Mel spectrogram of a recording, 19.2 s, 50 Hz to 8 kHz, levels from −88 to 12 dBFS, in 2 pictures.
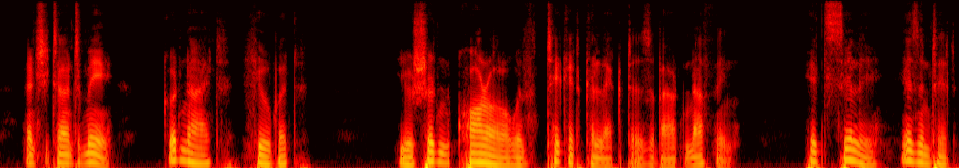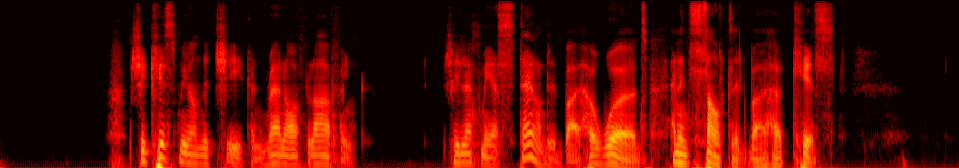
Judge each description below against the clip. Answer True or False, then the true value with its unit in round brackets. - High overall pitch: False (105 Hz)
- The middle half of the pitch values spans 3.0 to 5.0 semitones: True (4.2 semitones)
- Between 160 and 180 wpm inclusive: False (135 wpm)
